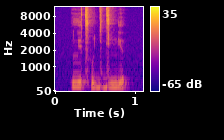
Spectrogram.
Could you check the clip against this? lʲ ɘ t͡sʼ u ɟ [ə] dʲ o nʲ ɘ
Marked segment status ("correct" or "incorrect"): correct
